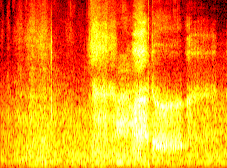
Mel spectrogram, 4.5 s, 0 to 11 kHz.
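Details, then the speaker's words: Man with a 3-month frozen shoulder and severe pain on raising the arm, during sports-injury massage treatment. Sharp intake of breath, then strained moaning during shoulder movement. Pain vocalization. "Kalau nggak kuat bilang pak ya karena ini memang sakit"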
